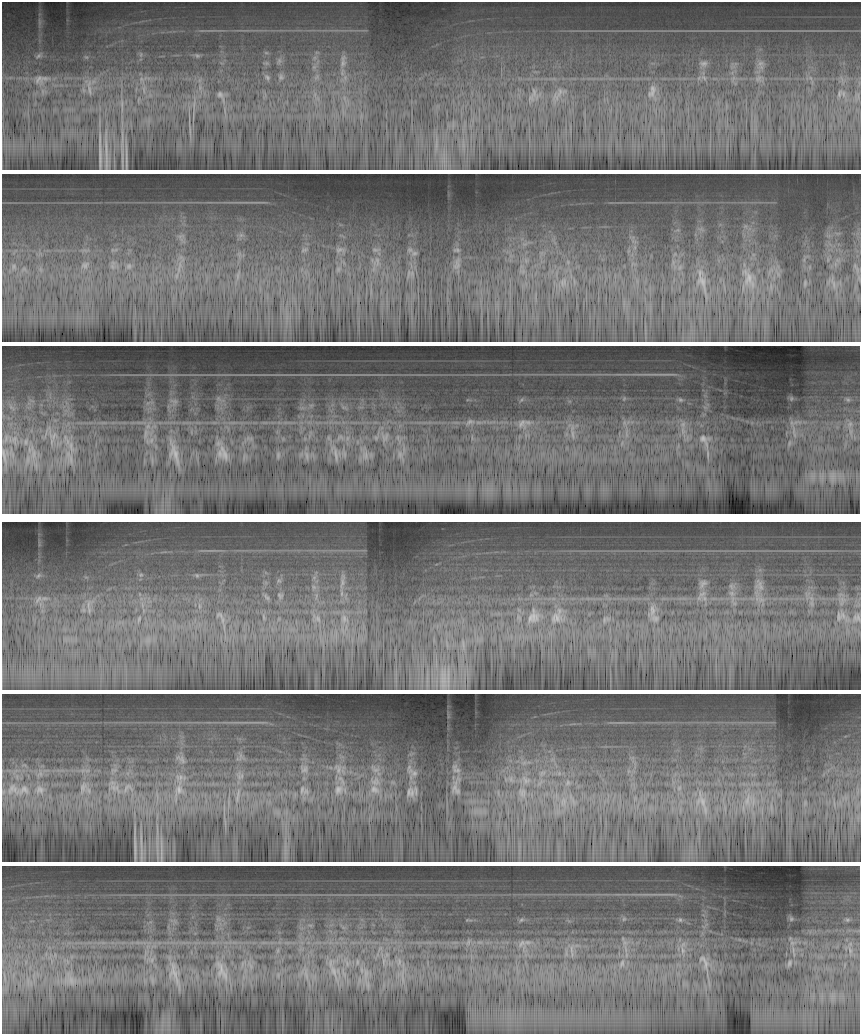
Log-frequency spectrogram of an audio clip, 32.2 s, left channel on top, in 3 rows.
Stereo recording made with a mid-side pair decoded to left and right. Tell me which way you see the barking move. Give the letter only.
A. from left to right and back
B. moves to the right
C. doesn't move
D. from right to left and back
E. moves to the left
D.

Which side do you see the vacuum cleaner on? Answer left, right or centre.
right.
